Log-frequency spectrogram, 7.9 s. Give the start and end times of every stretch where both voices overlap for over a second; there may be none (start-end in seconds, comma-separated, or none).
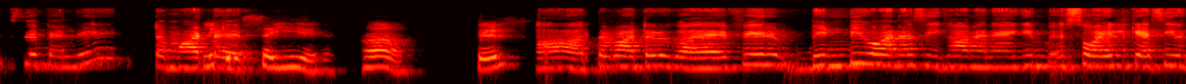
none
